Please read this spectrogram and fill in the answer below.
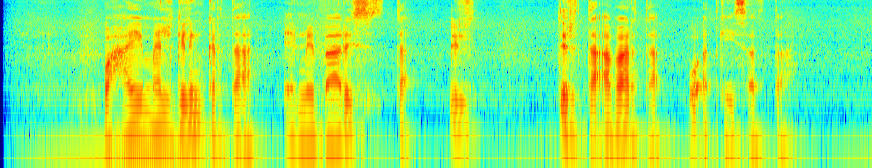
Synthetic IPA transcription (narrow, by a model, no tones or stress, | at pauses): wɑħɑjmaːlɡɛlɪŋkʰɐrt̪ʰaːʕɪlmɪbaːɾɪsʰ | d̪ɪrt̪ʰɐ̰ʔɐ̰βaːrt̪ʰɐ̰ʊʔɐd̪kʰɛjsɐt̪ʰɐ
